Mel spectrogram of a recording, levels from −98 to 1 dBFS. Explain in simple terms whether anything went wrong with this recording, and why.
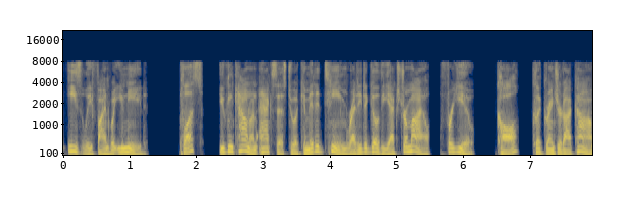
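Nothing went wrong here: listening through the speech, there's no dropout, distortion, glitch or other fault to point to.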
